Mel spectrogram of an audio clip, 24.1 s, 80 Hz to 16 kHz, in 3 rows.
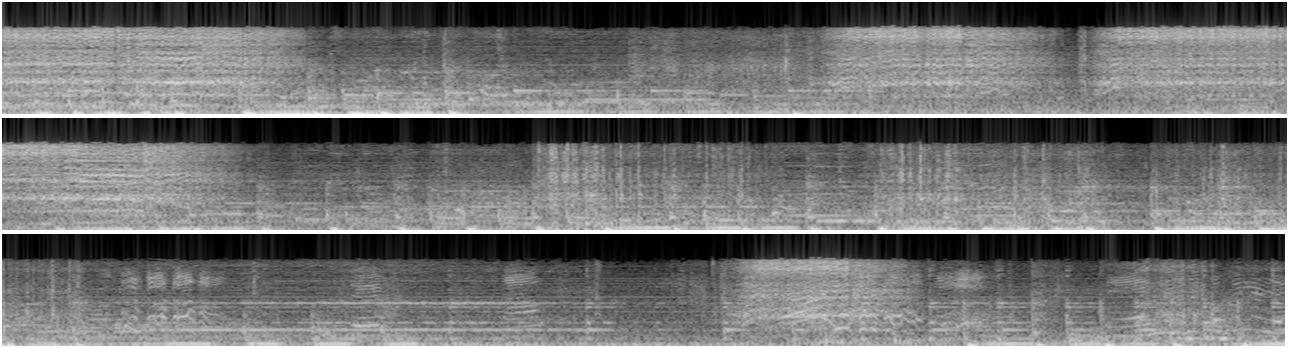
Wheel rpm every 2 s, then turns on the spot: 130, 0, 50, 90, 90, 10, 20, 20, 10, 0, 60, 0.
10-18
